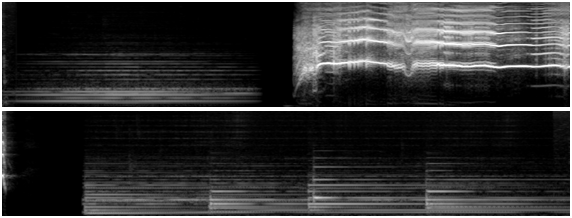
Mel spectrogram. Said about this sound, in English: That's when I hear it. A blood-curdling scream pierced through the silence of the dusk.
